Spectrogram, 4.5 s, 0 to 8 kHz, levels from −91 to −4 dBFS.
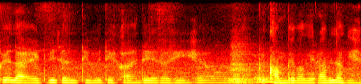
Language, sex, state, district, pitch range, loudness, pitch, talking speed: Hindi, female, Uttar Pradesh, Varanasi, 185-195 Hz, -23 LUFS, 190 Hz, 225 wpm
